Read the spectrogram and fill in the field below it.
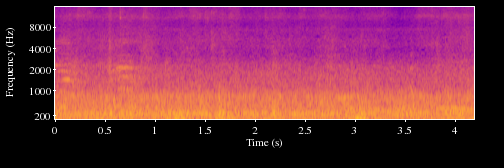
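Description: Pages of a book turn.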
